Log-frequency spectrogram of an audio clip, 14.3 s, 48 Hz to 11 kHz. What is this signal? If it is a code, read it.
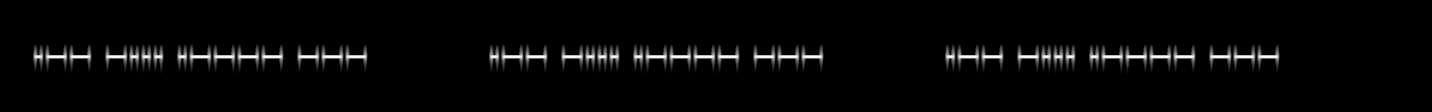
Morse code, heard as a keyed tone, about 20 wpm, 700 Hz. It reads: WB1O WB1O WB1O
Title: USA Call Signs - 4 Characters - Repeated 3x - 20wpm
